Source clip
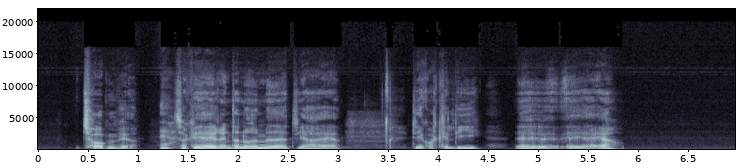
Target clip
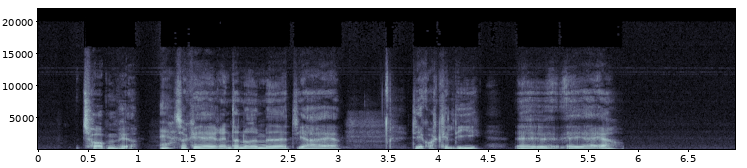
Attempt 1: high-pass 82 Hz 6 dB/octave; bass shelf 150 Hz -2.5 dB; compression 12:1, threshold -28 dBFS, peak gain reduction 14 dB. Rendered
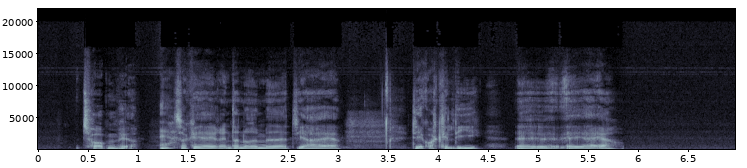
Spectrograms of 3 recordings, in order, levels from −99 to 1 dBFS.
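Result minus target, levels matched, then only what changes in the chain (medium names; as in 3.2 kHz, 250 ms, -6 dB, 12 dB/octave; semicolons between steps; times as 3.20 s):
compression: peak gain reduction +7 dB
change: compression 12:1, threshold -20.5 dBFS, peak gain reduction 7 dB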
